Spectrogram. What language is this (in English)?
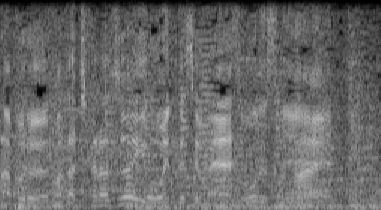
Japanese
